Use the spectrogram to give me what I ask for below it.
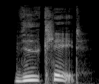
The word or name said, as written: hvidklædt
